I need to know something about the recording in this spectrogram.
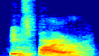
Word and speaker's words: inspire: Next, have a word inspire, inspire. Inspire have two syllable, and the second syllable is placed on the stress placed on the second syllable.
